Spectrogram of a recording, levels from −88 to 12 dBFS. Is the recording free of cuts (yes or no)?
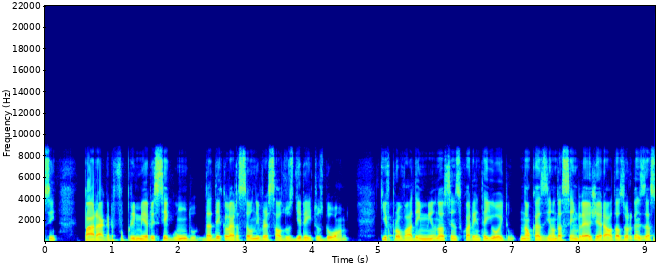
no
